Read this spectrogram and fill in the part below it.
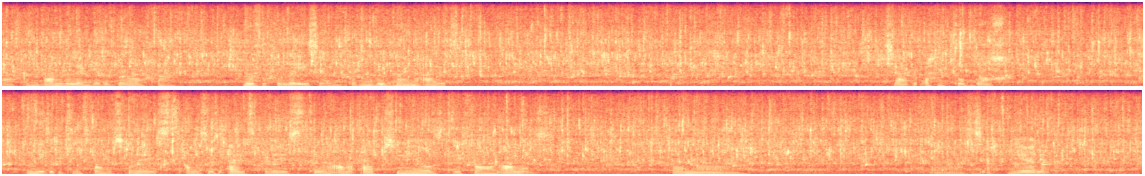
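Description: A young woman speaks softly and calmly, close to the microphone.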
